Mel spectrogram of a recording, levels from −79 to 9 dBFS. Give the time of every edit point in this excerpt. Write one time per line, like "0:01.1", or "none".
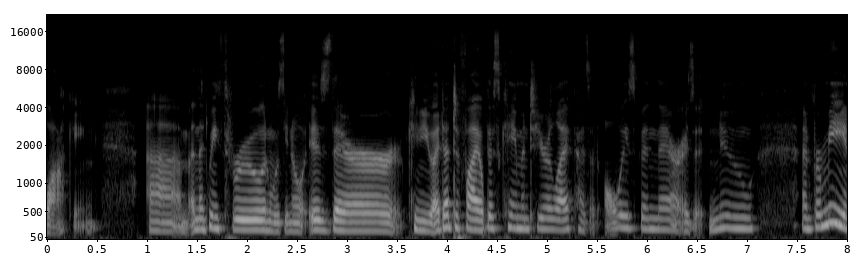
0:01.6
0:02.4
0:04.4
